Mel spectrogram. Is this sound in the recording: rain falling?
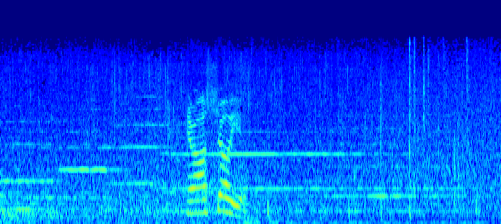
yes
